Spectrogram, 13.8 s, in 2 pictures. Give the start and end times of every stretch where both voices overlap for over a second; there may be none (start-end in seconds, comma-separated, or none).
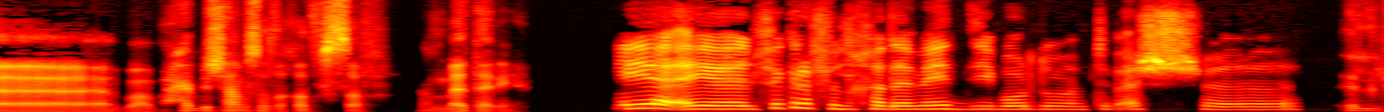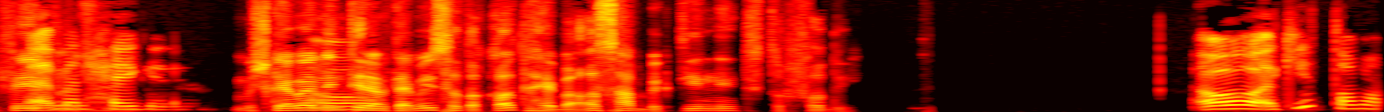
none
